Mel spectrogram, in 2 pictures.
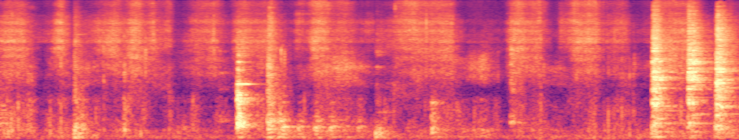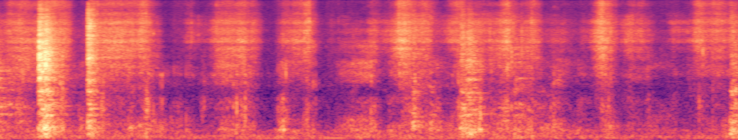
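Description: Close-up chewing of Peach Cheerios cereal in milk, with a spoon knocking against a glass bowl now and then. The loudest knocks come about two and a half seconds in and in a cluster around seven to eight seconds in.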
